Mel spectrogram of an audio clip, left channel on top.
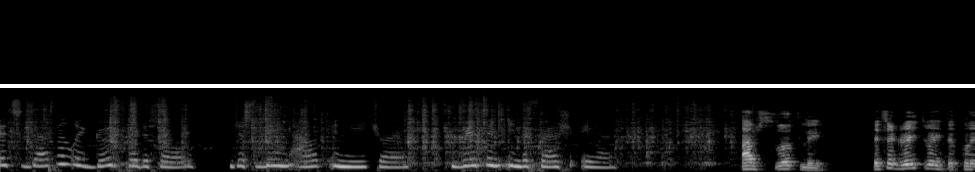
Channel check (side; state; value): left; silent; 54 dB below the other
